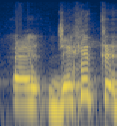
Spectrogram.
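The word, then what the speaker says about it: যক্ষ্মা: তারপরে সাধারণত যুক্ত বর্ণের সাথে কোনো ফলার উচ্চারণ হয় না, যেমন যক্ষা, বন্দ্যোপাধ্যায়, এই যে দেখো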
